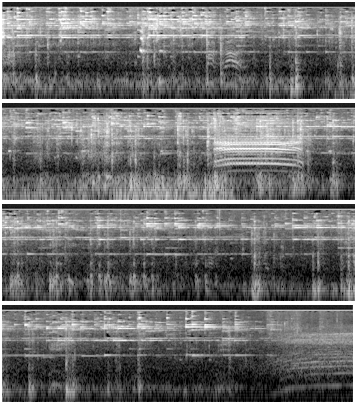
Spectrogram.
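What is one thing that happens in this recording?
A horse-drawn wooden cart rattles and creaks over bumpy ground.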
